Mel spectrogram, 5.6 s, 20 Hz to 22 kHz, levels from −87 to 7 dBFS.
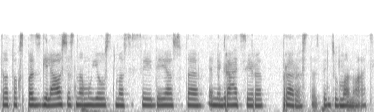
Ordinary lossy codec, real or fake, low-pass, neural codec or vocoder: Opus, 24 kbps; real; 7.2 kHz; none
